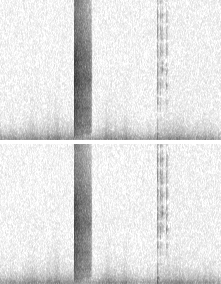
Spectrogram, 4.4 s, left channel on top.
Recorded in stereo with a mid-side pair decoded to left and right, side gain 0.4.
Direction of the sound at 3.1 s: 40° right.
